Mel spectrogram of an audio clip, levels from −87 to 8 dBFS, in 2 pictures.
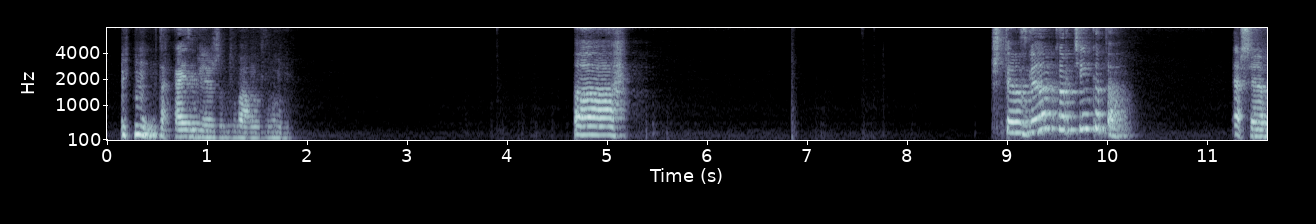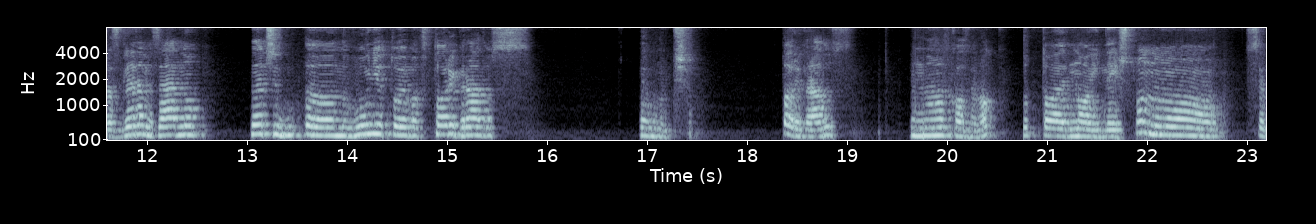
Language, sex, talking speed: Bulgarian, female, 80 wpm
